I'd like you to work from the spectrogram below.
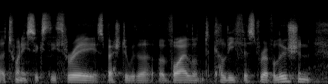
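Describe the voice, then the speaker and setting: A man speaks at a fairly low pitch. The recording is very clean, its background silent. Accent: British. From Britain. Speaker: political commentator. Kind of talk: interview. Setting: conference.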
